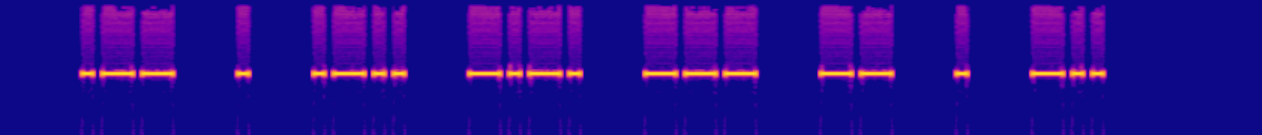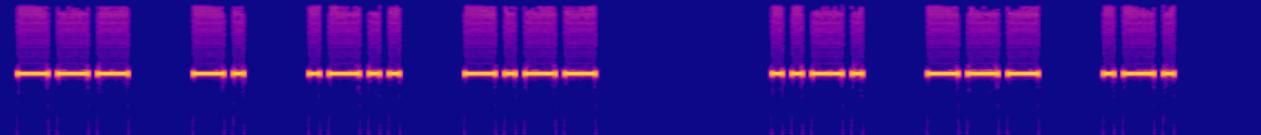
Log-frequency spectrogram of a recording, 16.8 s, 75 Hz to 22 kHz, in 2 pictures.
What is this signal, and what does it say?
Morse code, heard as a keyed tone, about 18 wpm, spaced as for 12 wpm, 1000 Hz. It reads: WELCOMED ONLY FOR
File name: qotdfiles / 12wpm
